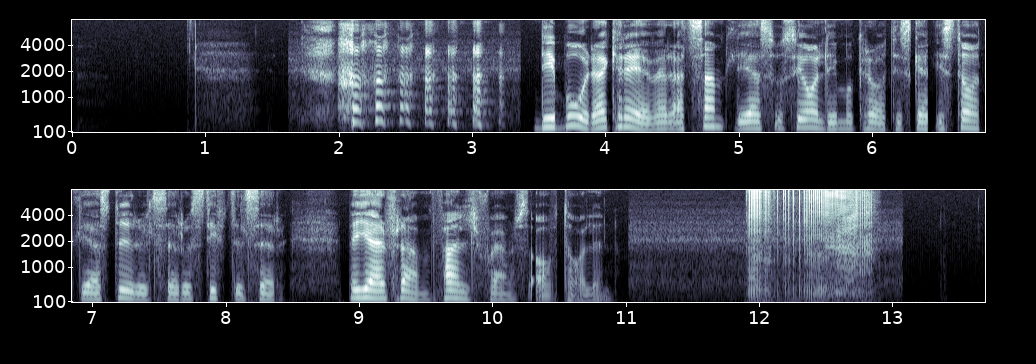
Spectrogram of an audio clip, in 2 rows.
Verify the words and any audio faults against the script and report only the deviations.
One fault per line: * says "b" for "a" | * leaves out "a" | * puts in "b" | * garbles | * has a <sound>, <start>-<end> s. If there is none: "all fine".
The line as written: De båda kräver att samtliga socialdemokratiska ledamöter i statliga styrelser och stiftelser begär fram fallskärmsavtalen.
* has a laugh, 1.7-3.3 s
* leaves out "ledamöter"
* has a squeak, 11.9-12.9 s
